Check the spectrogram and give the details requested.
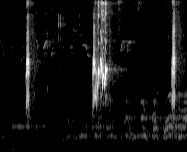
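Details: Sooty-headed bulbul, a lure sound for attracting wild birds: a brief sharp note, then a quick bubbly warbled phrase, then another short sharp note, over a quiet background.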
